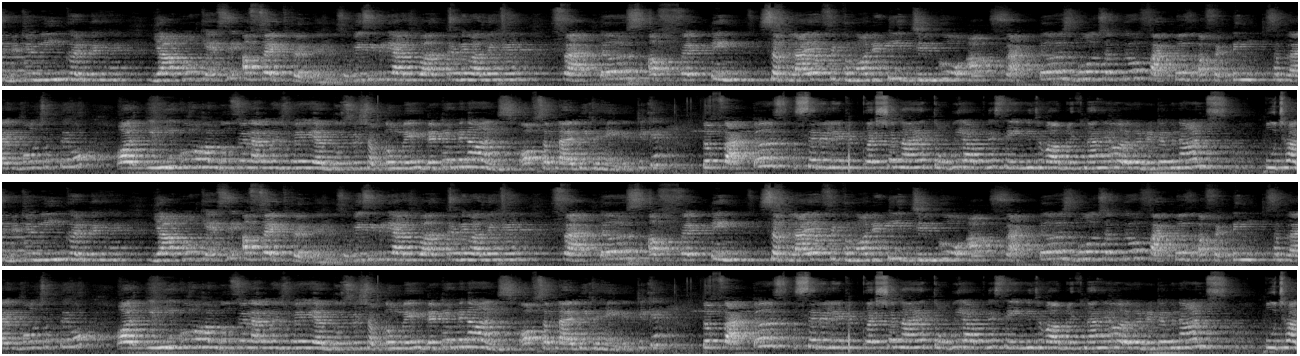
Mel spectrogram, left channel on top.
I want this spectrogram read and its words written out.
डिटरमिन करते हैं या वो कैसे अफेक्ट करते हैं। सो बेसिकली आज बात करने वाले हैं factors affecting supply of A commodity, जिनको आप फैक्टर्स बोल सकते हो, फैक्टर्स अफेक्टिंग सप्लाई बोल सकते हो, और इन्हीं को हम दूसरे लैंग्वेज में या दूसरे शब्दों में डिटरमिनेंट्स ऑफ सप्लाई भी कहेंगे। ठीक है, तो फैक्टर्स से रिलेटेड क्वेश्चन आए तो भी आपने सेम ही जवाब लिखना है, और अगर डिटरमिनेंट्स पूछा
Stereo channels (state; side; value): identical; both; correlation 1.00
